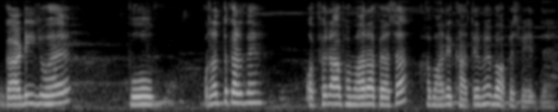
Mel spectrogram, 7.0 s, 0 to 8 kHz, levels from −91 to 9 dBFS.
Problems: constant background noise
